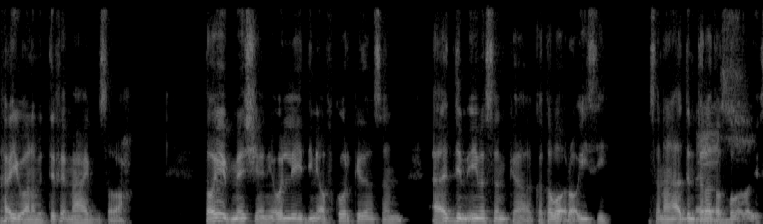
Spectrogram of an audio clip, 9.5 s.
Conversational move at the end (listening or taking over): taking over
